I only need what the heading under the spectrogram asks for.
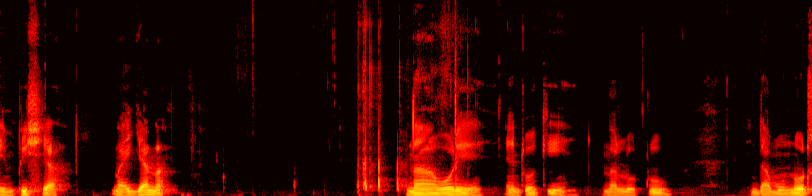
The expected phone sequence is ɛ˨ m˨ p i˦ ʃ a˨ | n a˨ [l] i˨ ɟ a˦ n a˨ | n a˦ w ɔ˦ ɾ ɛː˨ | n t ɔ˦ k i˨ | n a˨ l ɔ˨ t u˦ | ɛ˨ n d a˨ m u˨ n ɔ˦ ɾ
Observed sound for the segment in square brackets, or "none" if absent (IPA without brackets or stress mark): none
